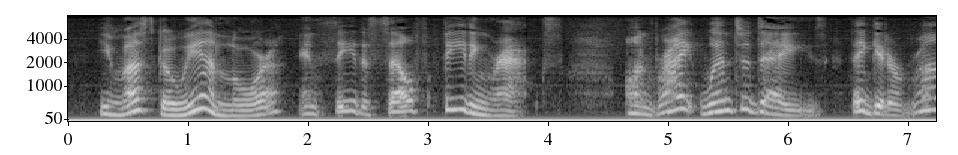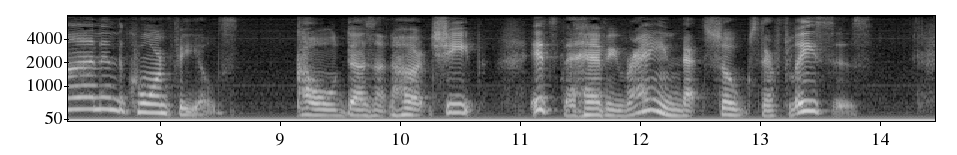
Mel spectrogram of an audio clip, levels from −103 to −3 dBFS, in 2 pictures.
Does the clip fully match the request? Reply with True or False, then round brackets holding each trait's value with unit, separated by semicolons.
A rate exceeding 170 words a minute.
False (140 wpm)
